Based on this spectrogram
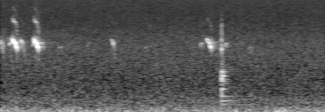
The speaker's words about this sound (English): there's a whole bunch of crossbills interacting in the sky here, and now they're all perched up in the fir tree nearby.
